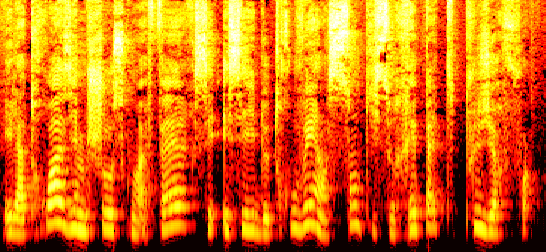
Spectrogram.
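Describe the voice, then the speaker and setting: A woman with a French accent, a preschool teacher giving a remote lesson to young children, speaking gently and articulating each word clearly as she leads them through clapping syllables. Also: fairly high pitch, a little slow.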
